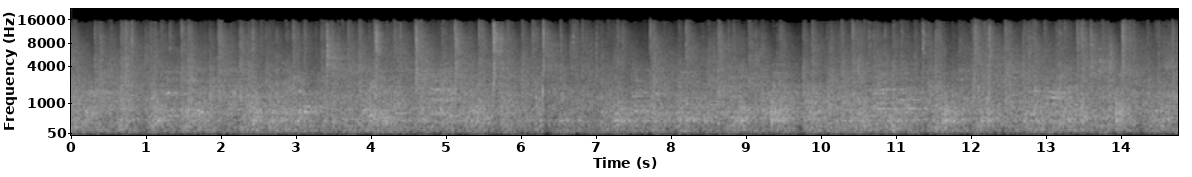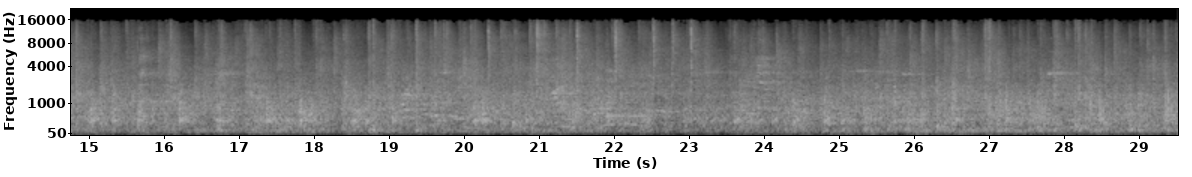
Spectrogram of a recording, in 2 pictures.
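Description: A volleyball thumps off players' hands again and again, echoing in a large hall.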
